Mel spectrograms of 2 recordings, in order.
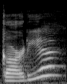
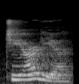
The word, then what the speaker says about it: Giardia: she turns out she had Guardia I think is how you pronounce it let me double check enlighten me on that Giardia Giardia okay so she had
